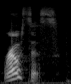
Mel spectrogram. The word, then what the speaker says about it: Rosas: more than him Rosas how does he say it roses roses no no he plays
